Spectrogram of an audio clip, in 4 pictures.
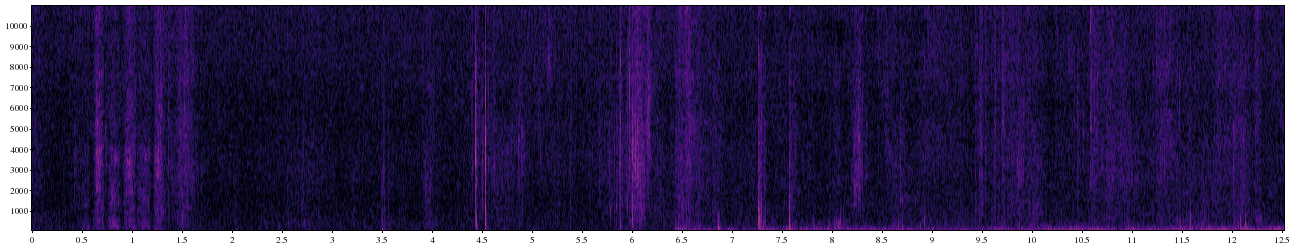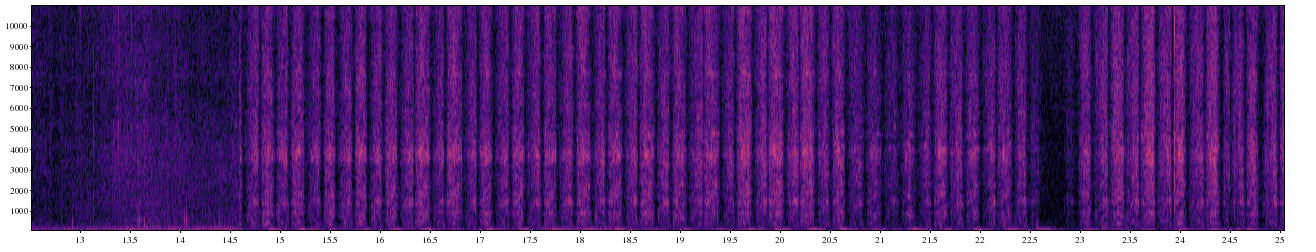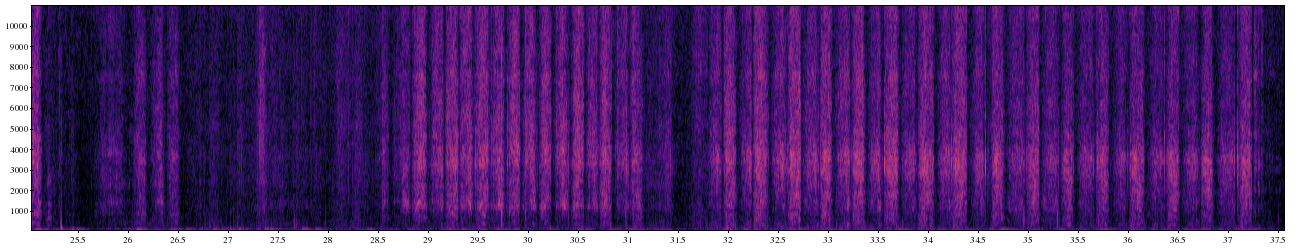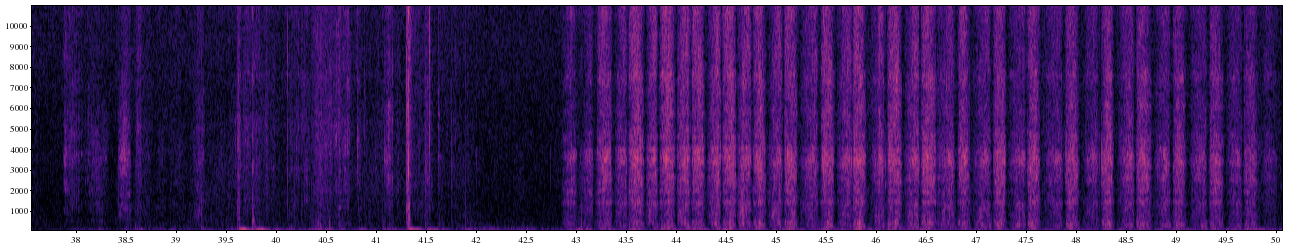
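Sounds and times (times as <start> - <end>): hand saw cutting wood: 0.5 - 1.6, 14.6 - 26.6, 28.5 - 37.4, 42.9 - 50.0.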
